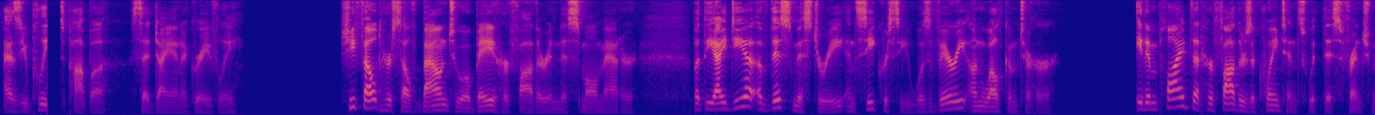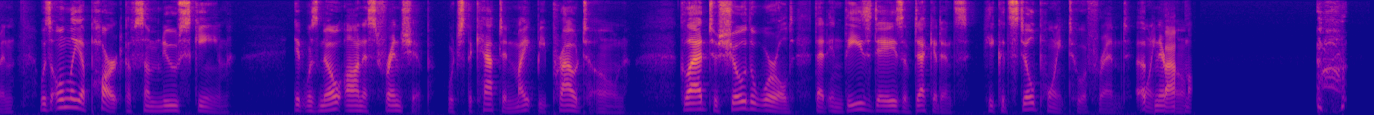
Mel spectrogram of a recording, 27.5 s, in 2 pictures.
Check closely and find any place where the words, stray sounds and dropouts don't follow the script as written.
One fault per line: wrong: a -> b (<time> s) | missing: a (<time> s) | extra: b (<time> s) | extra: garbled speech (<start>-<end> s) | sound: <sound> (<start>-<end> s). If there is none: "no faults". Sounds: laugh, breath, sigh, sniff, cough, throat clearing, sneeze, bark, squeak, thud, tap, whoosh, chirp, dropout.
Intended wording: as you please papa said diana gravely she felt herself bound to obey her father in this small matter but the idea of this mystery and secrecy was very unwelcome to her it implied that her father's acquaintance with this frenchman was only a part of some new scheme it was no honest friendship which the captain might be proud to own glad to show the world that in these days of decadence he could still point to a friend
sound: dropout (0.5-0.6 s)
extra: garbled speech (25.1-25.7 s)
sound: cough (26.9-27.2 s)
